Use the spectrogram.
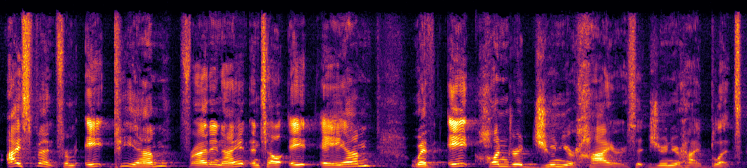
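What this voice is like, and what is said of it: Hoarse, strained voice. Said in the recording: “I lost my voice ... I may have done a little bit of shouting over the volume of all of these kids”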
